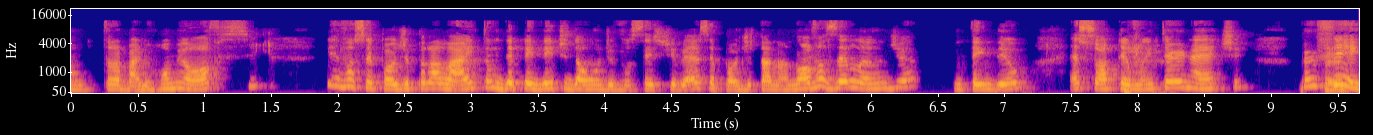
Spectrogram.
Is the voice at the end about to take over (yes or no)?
no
